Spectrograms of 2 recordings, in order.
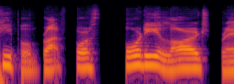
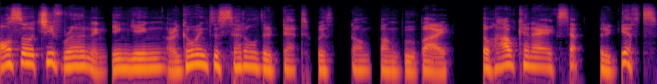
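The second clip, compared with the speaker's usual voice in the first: ordinary delivery, nothing marked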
